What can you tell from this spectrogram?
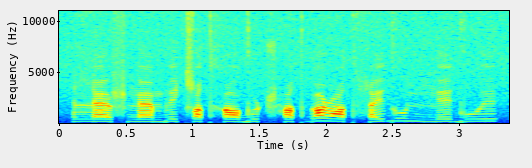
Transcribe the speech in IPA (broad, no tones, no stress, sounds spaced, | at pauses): ɮ æ ʂ ŋ æ m b e t͡ɕ e tˤ x ɒ ɡ u ʈ͡ʂʰ æ tˤ ɡ o ʕ o tˤ ɬ e ɡ ɦ u ɲ ŋ e ɡ u ɪ̯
